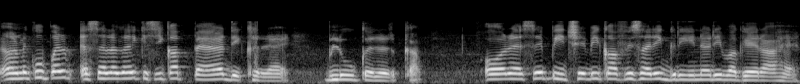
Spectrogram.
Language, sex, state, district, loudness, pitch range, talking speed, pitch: Hindi, female, Maharashtra, Mumbai Suburban, -12 LUFS, 215-270 Hz, 195 wpm, 245 Hz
